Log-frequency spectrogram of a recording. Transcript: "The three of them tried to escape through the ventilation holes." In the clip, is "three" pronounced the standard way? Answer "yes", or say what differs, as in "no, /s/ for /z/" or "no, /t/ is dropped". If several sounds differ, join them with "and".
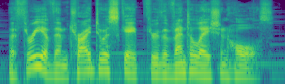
yes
